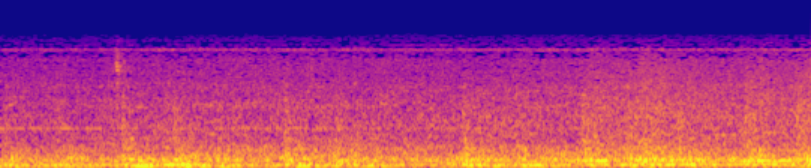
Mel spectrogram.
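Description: DisneySea Electric Railway trolley cars running along their elevated track overhead, a steady rolling rail and wheel noise.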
